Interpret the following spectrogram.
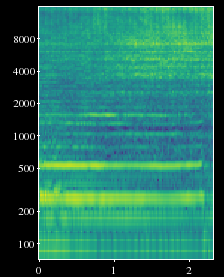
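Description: Live band music: a long note held steady at one pitch over a sustained low bass.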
